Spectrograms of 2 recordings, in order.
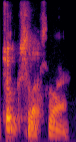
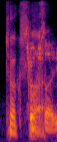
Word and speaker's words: Tuxtla: Talk to us a little bit about the, there's also the, and I'm I always butcher the pronunciation, Tuxtla. – Tuxtla. – You got it right.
